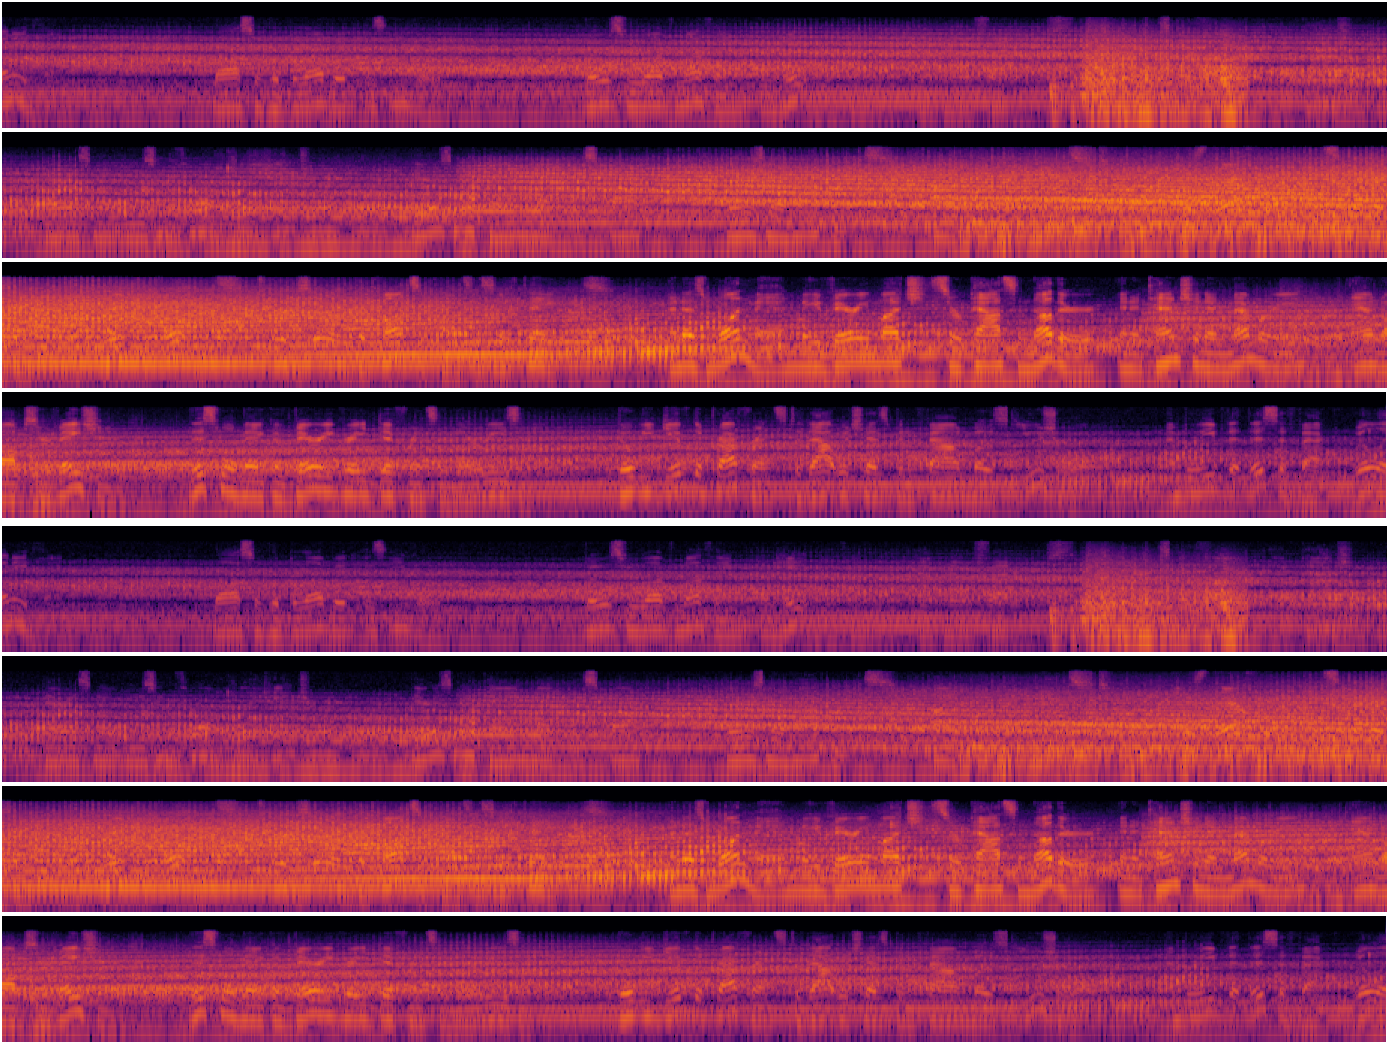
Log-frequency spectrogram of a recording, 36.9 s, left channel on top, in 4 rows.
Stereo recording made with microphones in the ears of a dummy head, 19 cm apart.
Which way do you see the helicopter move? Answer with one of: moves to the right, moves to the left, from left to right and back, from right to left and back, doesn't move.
moves to the right.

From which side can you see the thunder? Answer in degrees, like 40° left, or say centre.
20° left.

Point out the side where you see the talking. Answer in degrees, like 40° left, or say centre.
centre.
